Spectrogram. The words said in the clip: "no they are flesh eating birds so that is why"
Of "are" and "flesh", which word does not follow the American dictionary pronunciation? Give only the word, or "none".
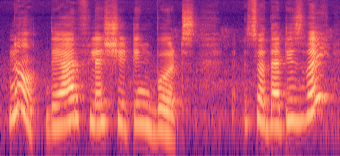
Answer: none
